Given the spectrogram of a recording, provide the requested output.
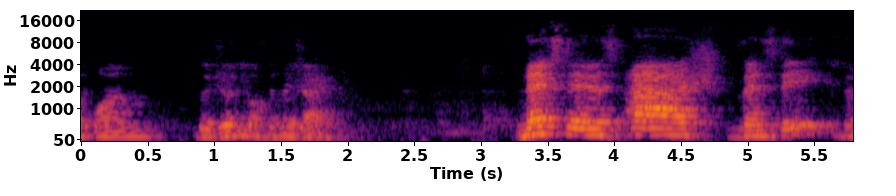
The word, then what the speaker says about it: Magi: This is not Maggie, very very popular one that some people eat. This is not Maggie. The pronunciation of this word is Magi.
